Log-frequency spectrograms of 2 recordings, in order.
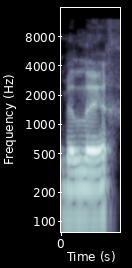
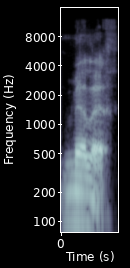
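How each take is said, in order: First: The stress is on the last syllable. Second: The stress is on the second-to-last syllable. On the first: The speaker calls it wrong. "Not melech" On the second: The speaker calls it right. "where their accent falls on the penultimate syllable"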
